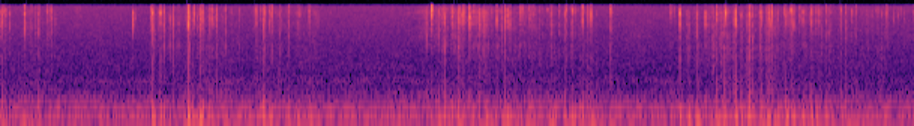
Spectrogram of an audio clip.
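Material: Glass beads.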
